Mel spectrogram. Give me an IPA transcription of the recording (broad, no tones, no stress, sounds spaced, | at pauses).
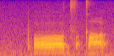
pʼ ɔː d͡z ɛ̰ tˤ ʌ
